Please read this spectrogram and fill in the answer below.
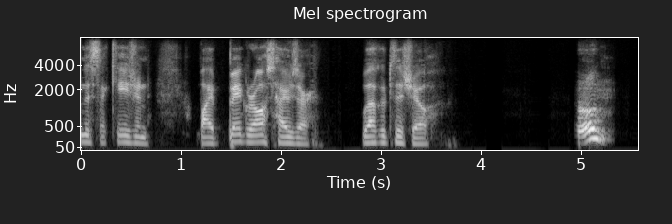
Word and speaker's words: Hauser: am joined on this occasion by Big Ross Hauser. Welcome to the show. Hello. Thank you for having me on. Been looking forward to this. Me too. I'm saying that right. It is Hauser, isn't it?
